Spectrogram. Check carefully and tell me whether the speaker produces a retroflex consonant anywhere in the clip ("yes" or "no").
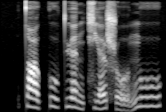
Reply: yes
